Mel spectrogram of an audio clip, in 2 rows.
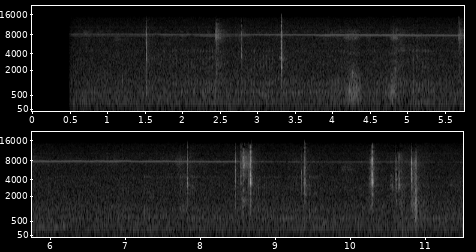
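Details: Sony NEX-5N camera body giving sharp, irregular clicks over a faint steady high-pitched electronic whine; clicking persisted after a service-centre repair: intermittent clicking.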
